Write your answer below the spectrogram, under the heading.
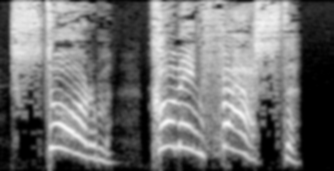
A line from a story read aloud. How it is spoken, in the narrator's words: Rose yelled to Elsa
